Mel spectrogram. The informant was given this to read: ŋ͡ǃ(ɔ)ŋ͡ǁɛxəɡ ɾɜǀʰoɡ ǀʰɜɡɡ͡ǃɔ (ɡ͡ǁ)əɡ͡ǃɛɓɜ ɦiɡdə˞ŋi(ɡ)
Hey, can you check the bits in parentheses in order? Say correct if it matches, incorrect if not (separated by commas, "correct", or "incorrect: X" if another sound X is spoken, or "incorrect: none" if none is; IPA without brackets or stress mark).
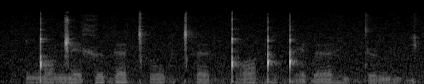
correct, incorrect: ɡ͡ǃ, correct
